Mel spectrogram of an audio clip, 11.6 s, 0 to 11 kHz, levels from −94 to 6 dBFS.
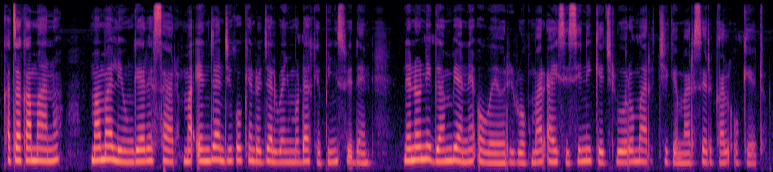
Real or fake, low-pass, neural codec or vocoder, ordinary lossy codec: real; 9.9 kHz; none; none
